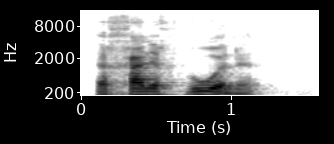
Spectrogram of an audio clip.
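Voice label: "a chailleach bhuana", Scottish Gaelic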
